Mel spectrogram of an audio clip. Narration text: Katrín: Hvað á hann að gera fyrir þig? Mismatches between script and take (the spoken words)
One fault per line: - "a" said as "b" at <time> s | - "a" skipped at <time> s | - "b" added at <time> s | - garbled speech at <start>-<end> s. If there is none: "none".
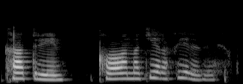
none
